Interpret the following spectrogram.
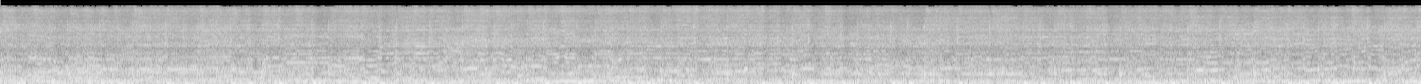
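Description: A live rock band playing loud and steadily: electric guitar and bass guitar over drums with cymbals.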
